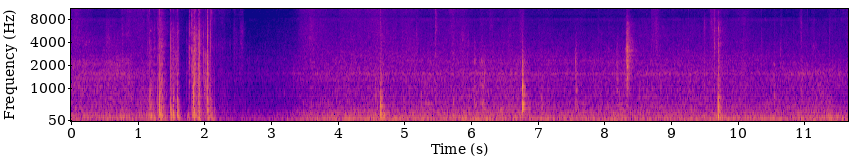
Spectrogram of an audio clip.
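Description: Steady running rumble heard from inside a passenger train carriage, with a burst of loud clatter about a second in, a short quieter lull, then single sharp clicks every second or two.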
